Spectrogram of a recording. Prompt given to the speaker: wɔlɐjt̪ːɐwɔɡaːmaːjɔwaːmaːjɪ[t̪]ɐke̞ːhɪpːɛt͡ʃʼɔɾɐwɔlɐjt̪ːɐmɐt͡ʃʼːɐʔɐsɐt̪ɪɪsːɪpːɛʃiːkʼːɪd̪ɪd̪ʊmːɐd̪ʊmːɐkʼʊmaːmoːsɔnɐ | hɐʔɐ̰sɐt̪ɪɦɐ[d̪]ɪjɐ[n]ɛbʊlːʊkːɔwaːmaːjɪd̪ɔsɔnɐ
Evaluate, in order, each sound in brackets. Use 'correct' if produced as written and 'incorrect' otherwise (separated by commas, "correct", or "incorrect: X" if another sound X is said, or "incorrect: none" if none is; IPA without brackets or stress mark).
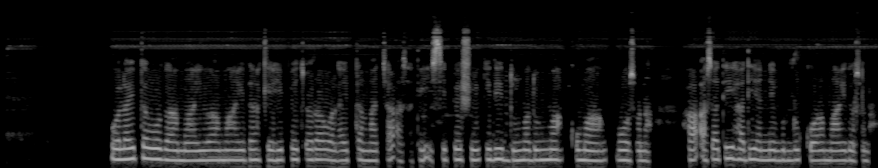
incorrect: d̪, correct, incorrect: nː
